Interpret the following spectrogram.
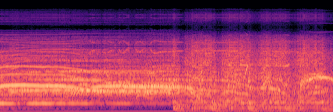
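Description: Club electronic dance music played by a DJ over a PA, with a crowd cheering and screaming over it. For the first half the bass is cut out; then the bass and a steady beat come back in, about halfway through.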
